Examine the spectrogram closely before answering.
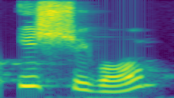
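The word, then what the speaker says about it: איש: 여기에 남자는 히브리어로 이슈고 여자는 이샤입니다. 발음이 비슷하죠. 그죠?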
